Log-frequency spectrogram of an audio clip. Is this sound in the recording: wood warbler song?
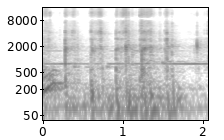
no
